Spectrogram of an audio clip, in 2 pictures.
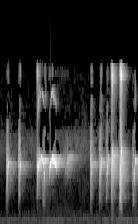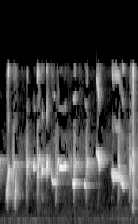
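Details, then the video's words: Male common iora singing, excited by a female's call, with male and female answering each other; bright whistled notes and quick chirps, some sliding downward, delivered in rapid irregular bursts with brief pauses, plus a faint steady low hum. "Burung Konin Pancingan EMOSI agar burung bahan gacor"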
